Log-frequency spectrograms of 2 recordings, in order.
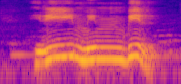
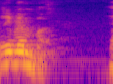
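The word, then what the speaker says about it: remember: इस तरह से ई पढ़ दे तो क्या उच्चारण हुआ, रीमिम्बिर, रीमिम्बिर। ऐसा लग रहा है क्या, इस तरह का उच्चारण हो सकता है। सभी को जानते हैं कि ये है रिमेंबर।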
